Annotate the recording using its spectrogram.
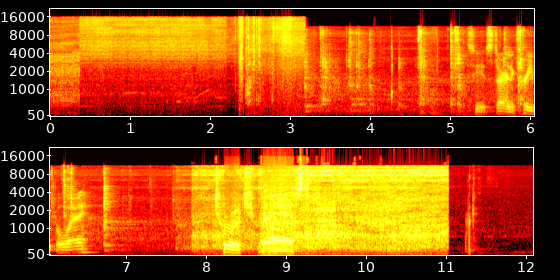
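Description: A hand-held gas torch hisses as it burns.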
